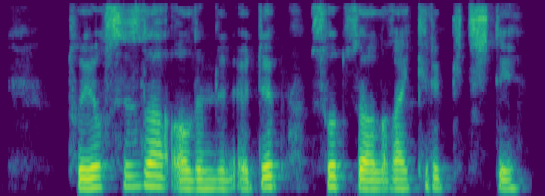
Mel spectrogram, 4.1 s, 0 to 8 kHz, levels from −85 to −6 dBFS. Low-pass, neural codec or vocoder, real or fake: 7.2 kHz; vocoder, 44.1 kHz, 128 mel bands, Pupu-Vocoder; fake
